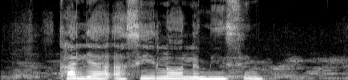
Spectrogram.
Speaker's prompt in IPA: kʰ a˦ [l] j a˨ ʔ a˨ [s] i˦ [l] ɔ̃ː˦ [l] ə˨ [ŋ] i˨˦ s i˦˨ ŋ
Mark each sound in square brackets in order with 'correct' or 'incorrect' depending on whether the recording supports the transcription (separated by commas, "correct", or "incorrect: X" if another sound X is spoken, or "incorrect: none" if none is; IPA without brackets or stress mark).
correct, correct, correct, correct, incorrect: m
